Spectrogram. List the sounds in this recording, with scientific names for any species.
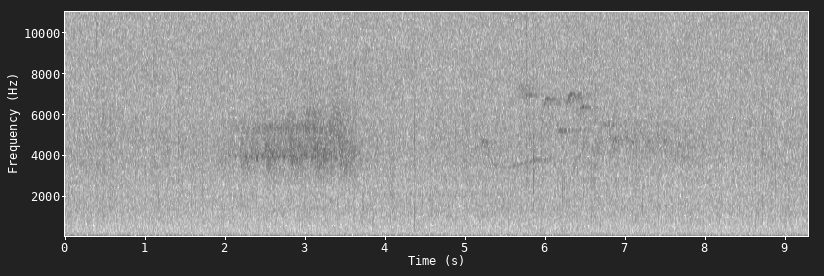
Seiurus aurocapilla, Setophaga pinus, Contopus virens, Certhia americana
